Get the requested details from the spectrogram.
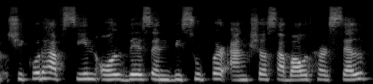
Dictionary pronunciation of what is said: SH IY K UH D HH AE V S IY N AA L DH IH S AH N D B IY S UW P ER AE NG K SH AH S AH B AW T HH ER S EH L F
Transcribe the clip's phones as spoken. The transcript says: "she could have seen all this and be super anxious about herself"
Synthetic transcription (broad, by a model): SH IY K UH D HH AE V S IY N AA L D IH S AH N D B IY S UW P ER AE NG K SH AH S AH B AW T HH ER S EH L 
